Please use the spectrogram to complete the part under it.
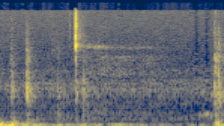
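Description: Typing C++ code on a computer keyboard gives a few sparse, sharp key clicks spread across a short stretch, recorded close with no talk.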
